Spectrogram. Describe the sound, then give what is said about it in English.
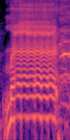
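A young girl, walking around, imitates a sheep, giving one sustained, wavering "baa" bleat, with a quivering tremolo through the held note before it breaks off. “She's just walking around doing sheep noises now instead of talking.”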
